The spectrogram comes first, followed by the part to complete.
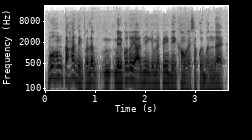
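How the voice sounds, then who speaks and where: A man speaking as an interview guest, talking in an animated, casual way and dropping English phrases into his speech. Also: medium pitch, fast talker, lo-fi sound. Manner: animated, mixes English into speech, many fillers. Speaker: interview guest, actor and creator.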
